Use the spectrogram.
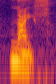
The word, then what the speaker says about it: knife: Knife, silent K, pronounced knife.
